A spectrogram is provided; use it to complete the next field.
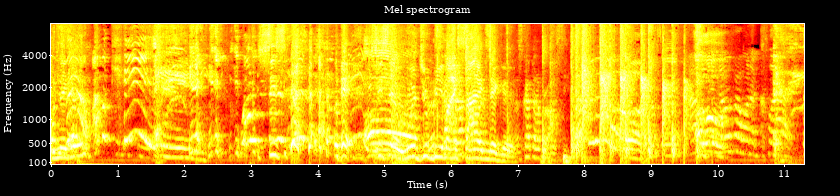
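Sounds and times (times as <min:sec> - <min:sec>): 
speech: 0:00.1 - 0:00.8, 0:01.7 - 0:08.0
laughter: 0:01.6 - 0:06.6
audience clapping: 0:05.9 - 0:10.0.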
